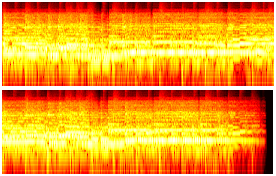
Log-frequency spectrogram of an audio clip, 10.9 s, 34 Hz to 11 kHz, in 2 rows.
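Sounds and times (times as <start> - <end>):
solo guitars: 0.0 - 10.7.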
